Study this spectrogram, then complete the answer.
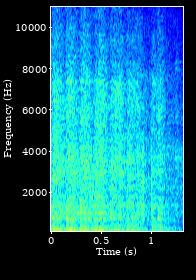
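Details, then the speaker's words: Turbo Subaru Forester with Haltech Elite 550 ECU, before fitting 980cc injectors: fuel pump fuse pulled while idling to empty the rails; low idle rumble sags and dies within about a second as fuel pressure drops, a stall from fuel starvation. "There we go. Lost fuel pressure. That's good."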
